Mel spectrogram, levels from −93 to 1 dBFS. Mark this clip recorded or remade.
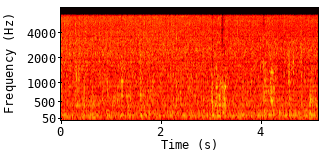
remade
